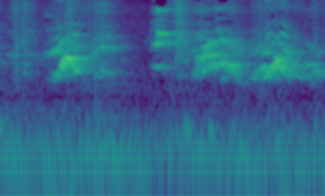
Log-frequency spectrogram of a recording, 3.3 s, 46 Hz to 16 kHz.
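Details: Cockatiels in a colony aviary of about 100 birds, heard during routine cage cleaning: harsh, rising squawks repeated three times over a few seconds, with a steady low background hum.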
